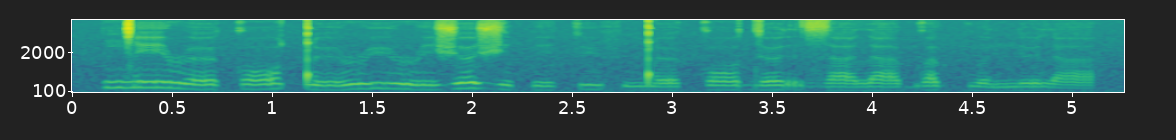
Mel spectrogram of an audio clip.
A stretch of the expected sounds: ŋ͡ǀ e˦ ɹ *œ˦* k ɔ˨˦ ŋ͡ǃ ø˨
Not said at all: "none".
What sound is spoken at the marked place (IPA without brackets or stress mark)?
œ˨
